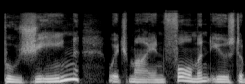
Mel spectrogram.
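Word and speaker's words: Burgoyne: had a famous foxhound named bergoin he pronounced it bouin which my informant used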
